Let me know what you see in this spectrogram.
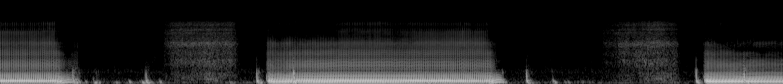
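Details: Snoring from a sleeping 25-year-old calico cat: long, loud, buzzing drones alternating with quieter snuffly breaths, roughly every three seconds.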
